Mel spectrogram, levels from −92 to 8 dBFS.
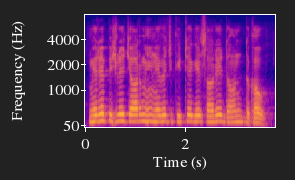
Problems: background sounds at intervals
